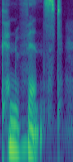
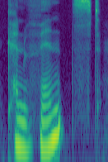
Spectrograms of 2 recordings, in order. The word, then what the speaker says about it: convinced: Let's practice the pronunciation of convinced. It has that v sound in the middle. Convinced. The ed at the end sounds like a t.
